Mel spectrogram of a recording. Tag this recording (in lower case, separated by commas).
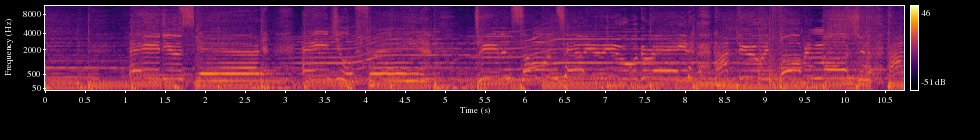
music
